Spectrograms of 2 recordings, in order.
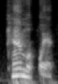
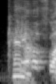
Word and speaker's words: camouflage: Camouflage. Cam cam. Camouflage. Camouflage. There you go. That's right. And this G is actually like a Z. Whoops. Not an SH. A Z.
